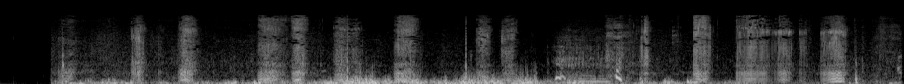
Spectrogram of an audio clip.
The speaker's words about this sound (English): But it's just such a random noise in the middle of all the farts.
